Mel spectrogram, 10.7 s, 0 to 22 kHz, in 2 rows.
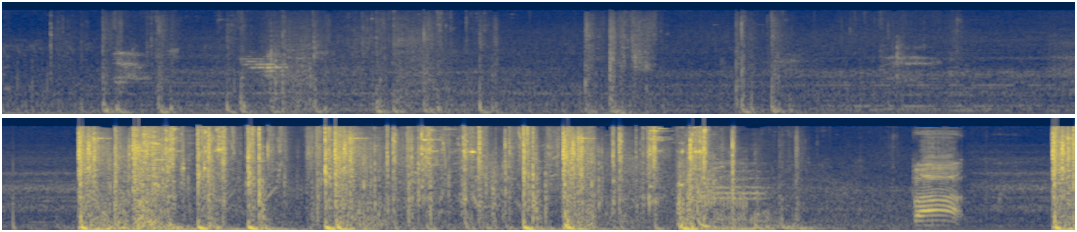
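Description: Loud bursts of gunfire crack in Call of Duty Warzone, where a KAR98 sniper rifle is in use: quiet clicks and movement at first, then a dense close volley of shots, with voices talking over the action.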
